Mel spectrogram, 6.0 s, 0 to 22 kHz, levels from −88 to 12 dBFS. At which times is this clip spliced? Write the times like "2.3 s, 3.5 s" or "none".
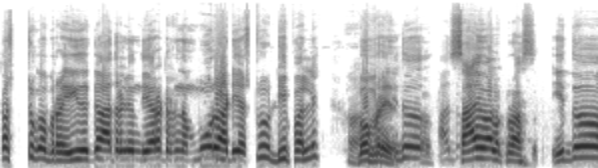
4.1 s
